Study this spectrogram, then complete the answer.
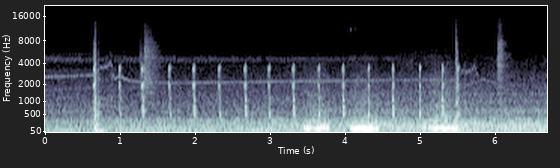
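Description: A truck's turn signal ticks rapidly.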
